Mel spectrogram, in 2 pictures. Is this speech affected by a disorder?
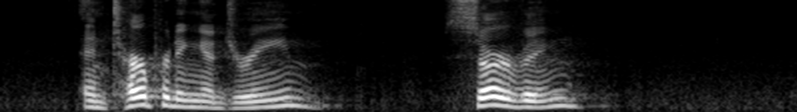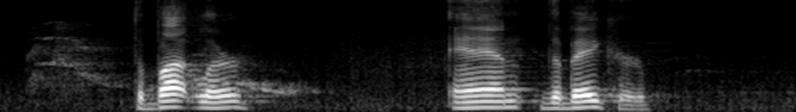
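No.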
